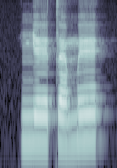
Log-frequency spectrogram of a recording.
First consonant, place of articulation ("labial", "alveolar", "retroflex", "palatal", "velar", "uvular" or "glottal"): palatal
